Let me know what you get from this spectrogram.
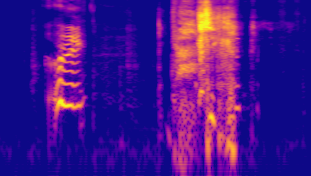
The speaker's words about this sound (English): Sorry, I sneezed.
